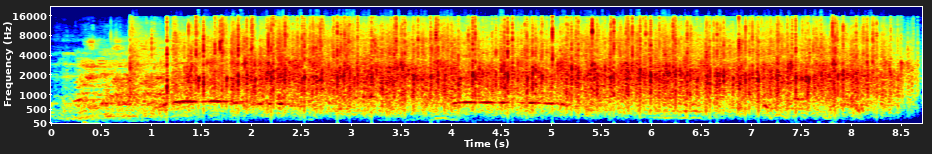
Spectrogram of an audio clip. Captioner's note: audience Applauding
